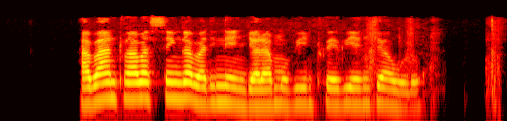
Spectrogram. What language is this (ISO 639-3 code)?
lug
